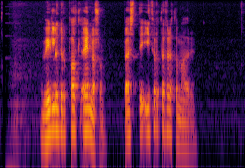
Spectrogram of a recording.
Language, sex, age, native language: Icelandic, male, 40-49, Icelandic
